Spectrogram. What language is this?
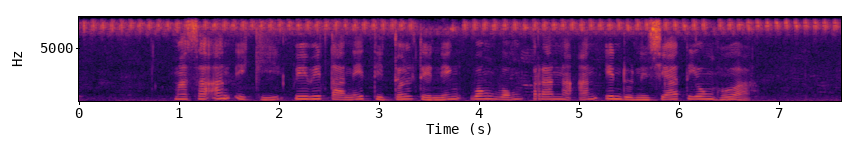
Javanese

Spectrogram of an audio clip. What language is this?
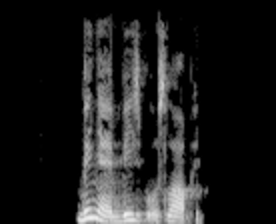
Latvian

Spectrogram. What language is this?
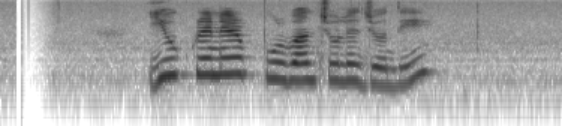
Bangla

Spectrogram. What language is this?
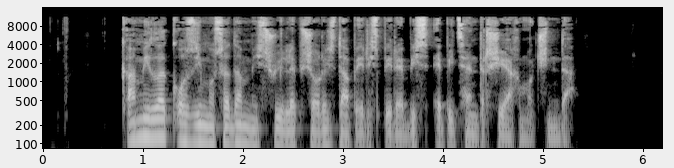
Georgian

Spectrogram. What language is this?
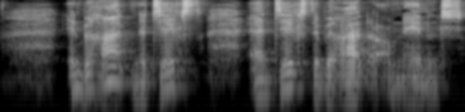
Danish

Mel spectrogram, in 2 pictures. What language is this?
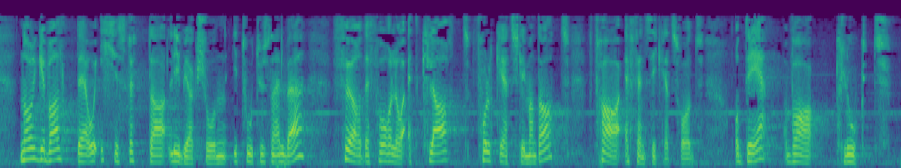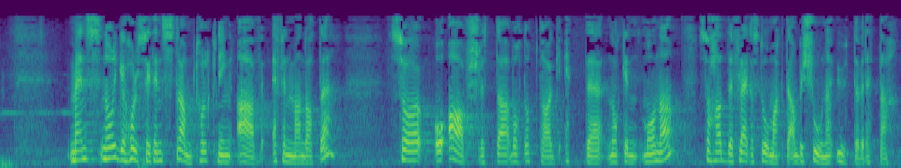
Norwegian Nynorsk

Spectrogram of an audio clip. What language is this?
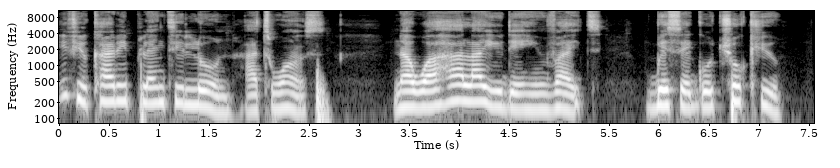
Nigerian Pidgin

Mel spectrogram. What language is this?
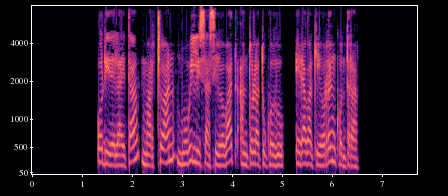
Basque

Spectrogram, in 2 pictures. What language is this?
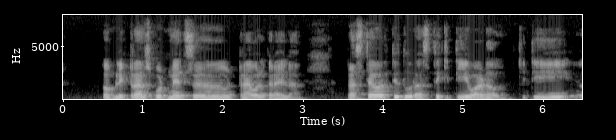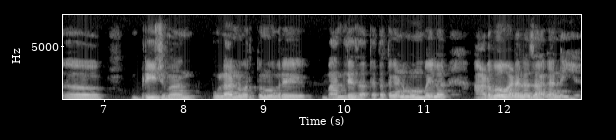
Marathi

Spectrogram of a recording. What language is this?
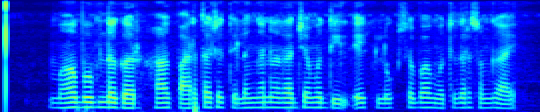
Marathi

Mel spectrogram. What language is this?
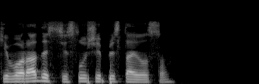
Russian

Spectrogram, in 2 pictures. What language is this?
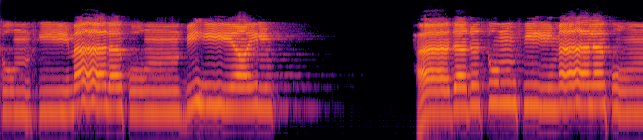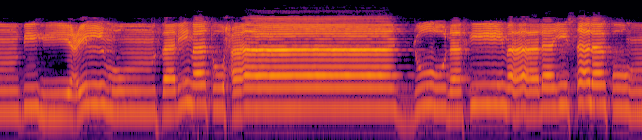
Arabic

